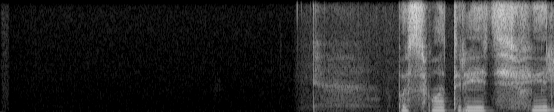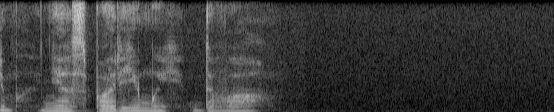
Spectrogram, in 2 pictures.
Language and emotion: Russian, sad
